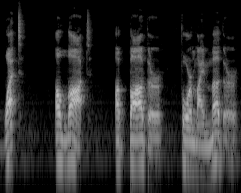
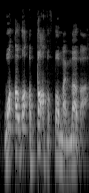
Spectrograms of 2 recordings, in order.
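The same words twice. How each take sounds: First: The T sounds are fully pronounced. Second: The T sounds become glottal stops. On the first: "Instead of" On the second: "it becomes"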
